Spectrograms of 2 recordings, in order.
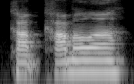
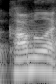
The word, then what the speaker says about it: Kamala: Um, Kamala Kamala Harris uh Kamla Harris I think is how you pronounce it.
